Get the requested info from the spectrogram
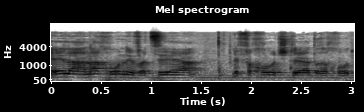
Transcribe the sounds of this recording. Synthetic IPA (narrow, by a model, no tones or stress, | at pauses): ʔelaːnaχnunevat͡sea | le̞faχo̞tʃtejad̪ʁaχo̞t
